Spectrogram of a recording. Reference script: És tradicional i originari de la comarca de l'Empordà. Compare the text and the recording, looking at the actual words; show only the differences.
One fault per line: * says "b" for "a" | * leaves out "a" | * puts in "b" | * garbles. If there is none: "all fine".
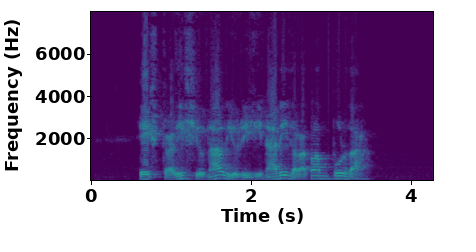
* leaves out "comarca"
